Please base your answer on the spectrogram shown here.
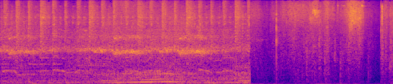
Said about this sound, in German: Immer im Kreis mit quietschenden Reifen und mit Lichtkegeln, die auf die umstehenden Bäume und Laternen einprügeln. Und das Eis platzt und das Eis schmilzt und das Auto fliegt.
